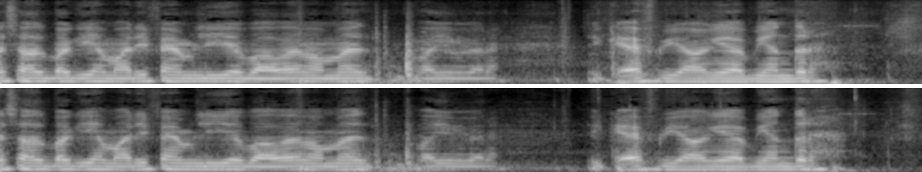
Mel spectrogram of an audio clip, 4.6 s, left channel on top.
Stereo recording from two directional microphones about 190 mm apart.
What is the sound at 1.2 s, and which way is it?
Speech, 20° left (ahead or behind).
